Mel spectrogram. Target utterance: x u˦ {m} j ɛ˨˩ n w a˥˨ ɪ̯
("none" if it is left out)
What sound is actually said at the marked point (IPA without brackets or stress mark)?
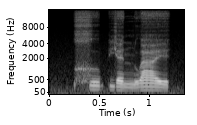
p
